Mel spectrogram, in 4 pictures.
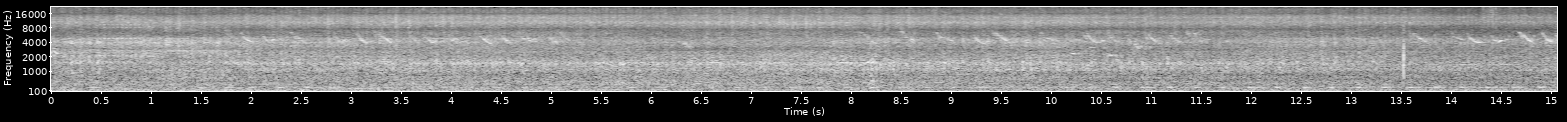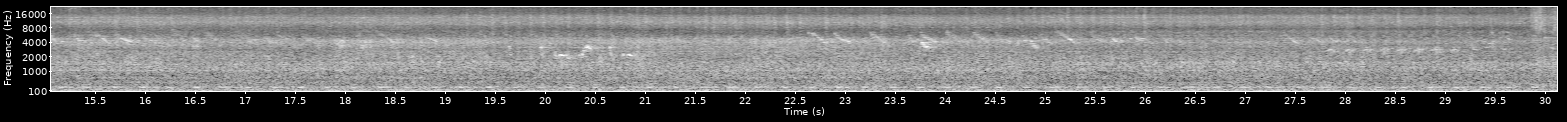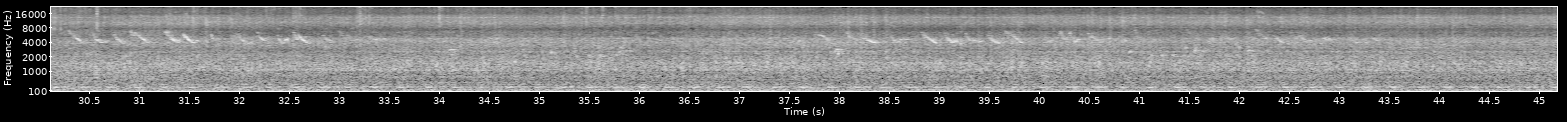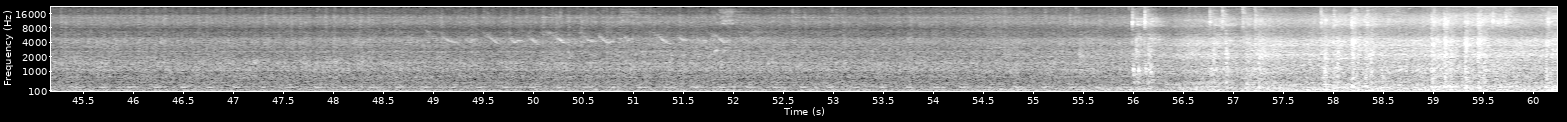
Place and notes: Yingge Dist., New Taipei City - Traveling by train
Railway, Traveling by train
Sony PCM D50+ Soundman OKM II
